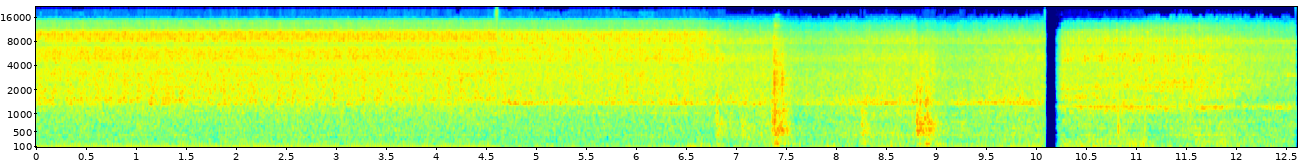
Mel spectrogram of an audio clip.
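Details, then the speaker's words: Jeep Cherokee after re-plugging the crank sensor connector: steady, even low idle with no surging or skipping, a few tool clinks over it; engine runs smoothly after a crank sensor no-start. "All right, guys, this is what we got. The vehicle is running. It's running really good right now."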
